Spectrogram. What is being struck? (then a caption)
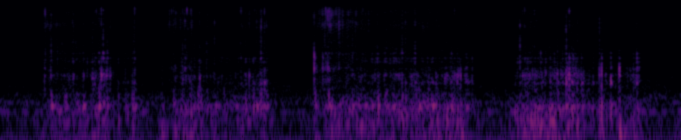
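Hard-shell clutch covered in rhinestones. Long nails scratch and tap across the top of a hollow black hard-shell clutch covered in multicolor rhinestones, resting on white fur. Soft, bright, gritty scratching comes in several bursts separated by short pauses, with faint clicks as the nails catch on the stones.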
